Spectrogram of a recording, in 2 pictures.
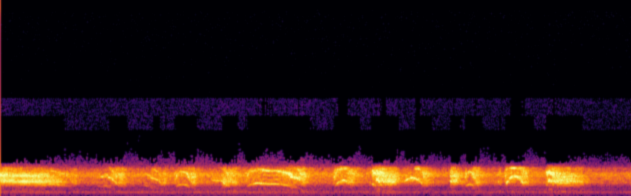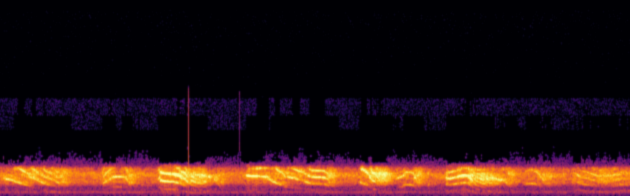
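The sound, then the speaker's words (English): A creaky back door groans and squeals over and over, its high, whiny hinge notes sliding up and down in long rasping sweeps that swell and fade, with no voices. “And the sound I'm submitting for you is of a creaky back door.”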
